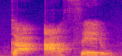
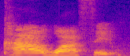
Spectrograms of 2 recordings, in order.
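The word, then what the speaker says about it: 買わせる: Ese que termina en U no se dice kaaseru. Eso no se dice, se dice kawaseru.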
